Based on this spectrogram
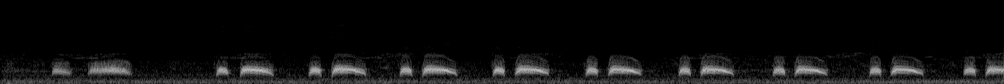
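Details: Spotted dove used as a trapping lure, giving a steady run of mellow, low coos, each a brief note followed by a longer rolling one, repeated about once a second throughout.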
